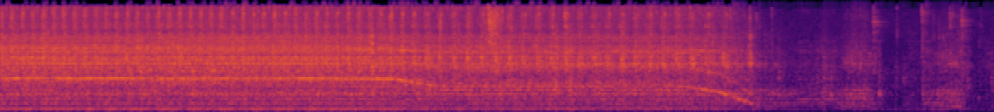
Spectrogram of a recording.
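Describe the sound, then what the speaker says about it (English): An electric sewing machine runs a straight stitch around a fabric owl stuffy, a steady close whirring drone that slows and winds down near the end, leaving a few light clicks. "we're gonna go ahead and put a straight stitch all the way around, leaving the gap"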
